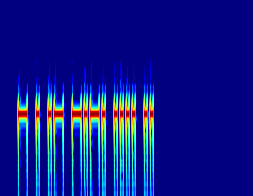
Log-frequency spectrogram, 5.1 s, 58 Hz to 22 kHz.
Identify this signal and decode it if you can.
Morse code, heard as a keyed tone, about 20 wpm, 700 Hz. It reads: TEACHI
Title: Build A Word - 2 Letters At A Time - 8-Letter Words - 20wpm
